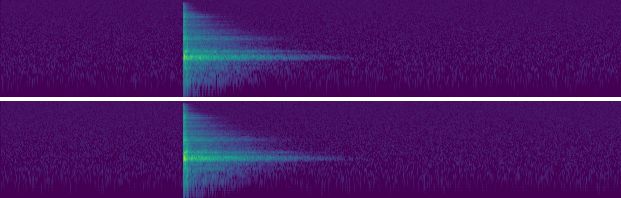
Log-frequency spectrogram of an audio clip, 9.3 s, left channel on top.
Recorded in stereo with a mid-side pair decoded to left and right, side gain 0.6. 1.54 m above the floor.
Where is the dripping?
15° right, 0.6 m.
